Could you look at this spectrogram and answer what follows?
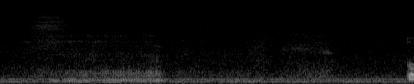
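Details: A single low, droning snore from a sleeping dog, then quiet breathing and a brief noise; loud dog snoring.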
